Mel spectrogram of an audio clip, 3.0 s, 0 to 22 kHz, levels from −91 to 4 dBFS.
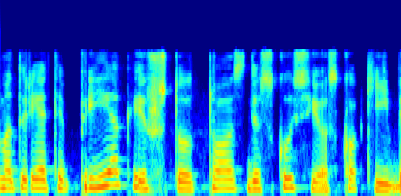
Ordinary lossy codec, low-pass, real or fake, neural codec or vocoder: Opus, 64 kbps; 7.2 kHz; fake; codec, 16 kHz, 4 kbps, X-Codec, HuBERT features, trained on balanced general audio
